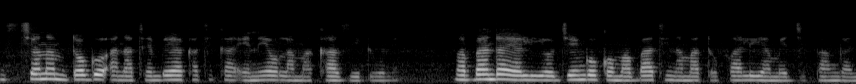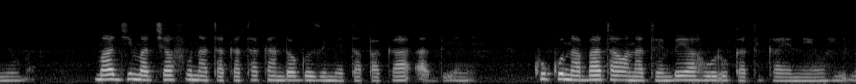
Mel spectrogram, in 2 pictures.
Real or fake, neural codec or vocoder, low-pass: fake; codec, 16 kHz in and 24 kHz out, 1 kbps, XY-Tokenizer; 7.2 kHz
